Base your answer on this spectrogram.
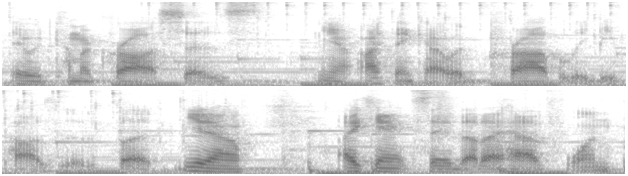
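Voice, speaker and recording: Low guy with a gravelly voice, slight stutter, rambly gamer chat, faint music behind. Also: steady tone. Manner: rambling, halting, many fillers and restarts. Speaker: gaming channel host. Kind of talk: casual commentary while playing. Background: faint lo-fi music and keyboard clicks.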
